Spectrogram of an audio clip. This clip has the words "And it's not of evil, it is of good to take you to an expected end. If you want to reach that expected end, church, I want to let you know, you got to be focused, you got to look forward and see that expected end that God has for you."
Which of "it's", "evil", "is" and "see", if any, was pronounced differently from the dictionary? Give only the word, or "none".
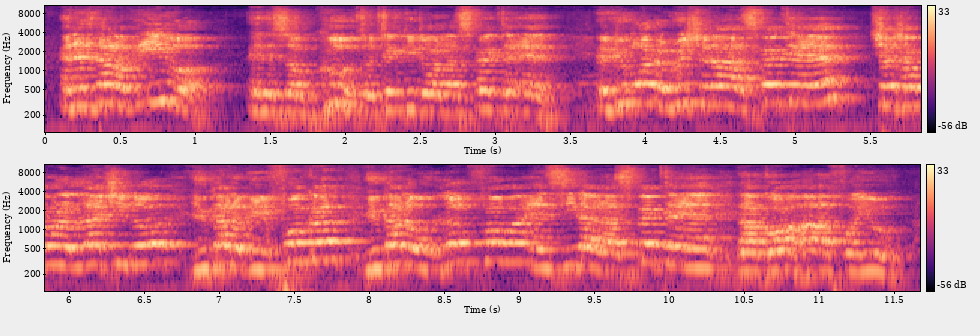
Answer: is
